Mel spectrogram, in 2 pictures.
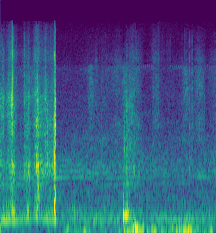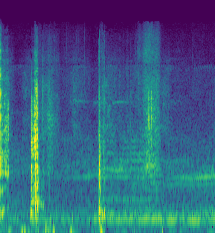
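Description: A knife scrapes and taps against a cutting board in short bursts.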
